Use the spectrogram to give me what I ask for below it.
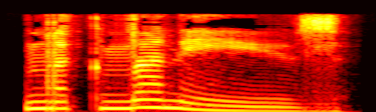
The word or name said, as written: macmonnies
